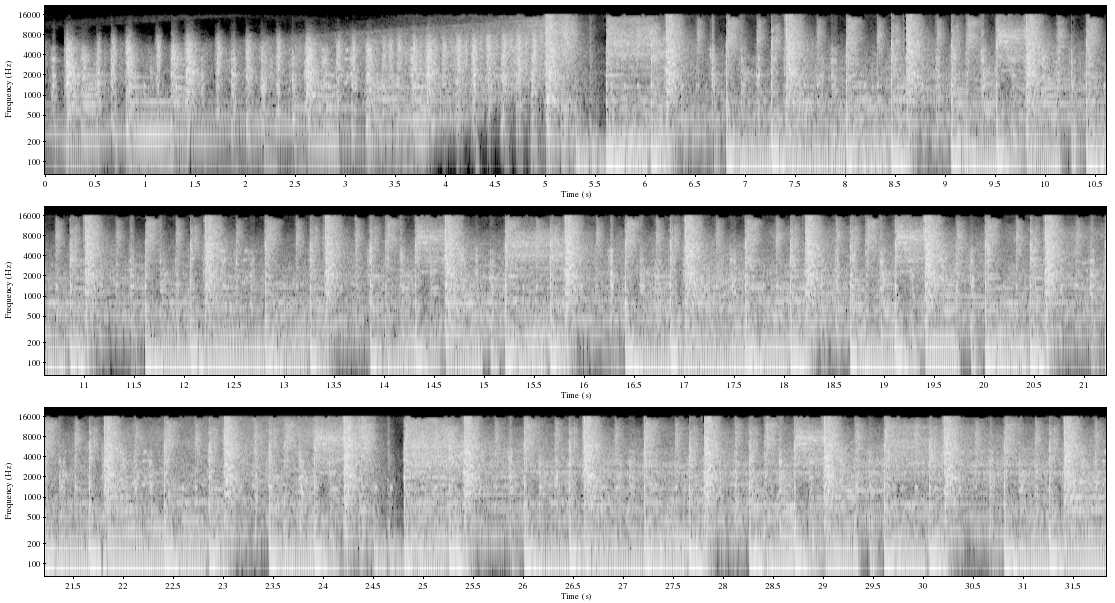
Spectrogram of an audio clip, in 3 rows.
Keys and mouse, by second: 1.2 middle click, 1.7 middle click, 2.1 shift+middle click, 2.5 middle click, 3.3 shift+middle click, 4.7 click, 5.3-8.5 drag, 9.0 shift+middle click, 9.5-11.0 middle drag, 11.4 shift+middle click, 12.2 middle click, 12.7 shift+z, 13.3 shift+z, 13.9-15.2 drag, 15.6 middle click, 17.4 click, 19.4-20.8 drag, 21.1-22.4 middle drag, 23.1 middle click, 24.7 Tab, 25.2 middle click, 26.9 middle click, 28.6 middle click, 30.0 shift+middle click, 30.6 middle click.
